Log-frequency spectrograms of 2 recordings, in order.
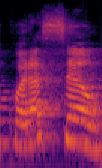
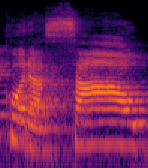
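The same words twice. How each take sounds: First: "coração" com final ÃO nasalizado; som nasal do til. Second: "coração" dito "coraçau", com A oral aberto; pronúncia errada sem til. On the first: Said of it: "aquele A tem som de ã". (pronúncia nasal, com til) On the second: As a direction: troque o ÃO de "coração" por AU. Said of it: "eu não vou dizer coração". (final oral, sem nasalizar) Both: Shown as a demonstration.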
